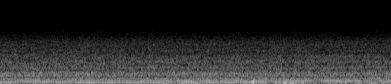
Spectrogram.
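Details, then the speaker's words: 1974 Kmart (Lakewood) P23 20-inch box fan on medium, oiled before purchase, heard from about 6 feet: low smooth even hum with soft air rush, no rattles or ticks; nice running harmonics, healthy. "It has very nice running harmonics. I think they sound great."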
